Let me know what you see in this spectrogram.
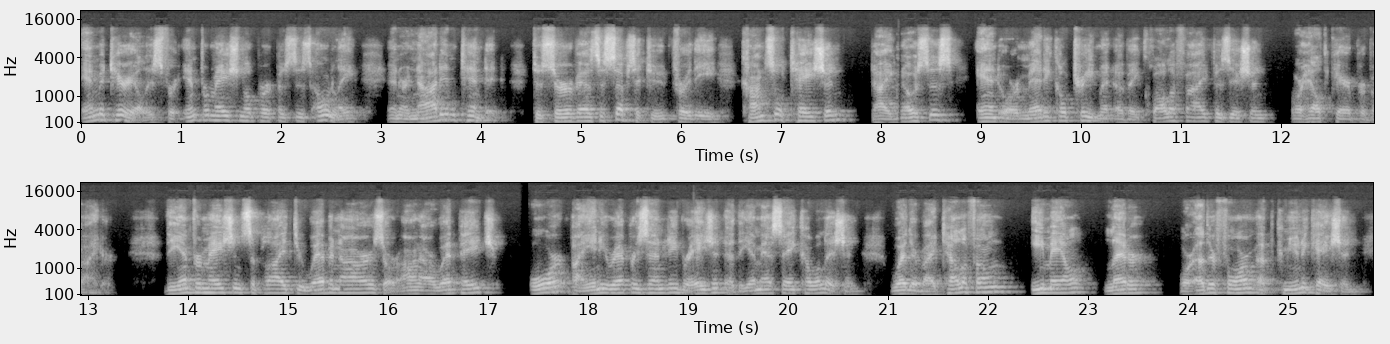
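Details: Adult male speaker; normal speech.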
